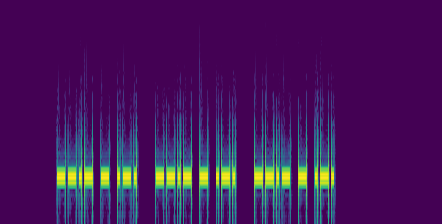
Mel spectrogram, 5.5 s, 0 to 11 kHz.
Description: Morse code, heard as a keyed tone, about 34 wpm, 700 Hz. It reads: QTR QTR QTR
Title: Q-Codes Repeated 3x 35wpm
